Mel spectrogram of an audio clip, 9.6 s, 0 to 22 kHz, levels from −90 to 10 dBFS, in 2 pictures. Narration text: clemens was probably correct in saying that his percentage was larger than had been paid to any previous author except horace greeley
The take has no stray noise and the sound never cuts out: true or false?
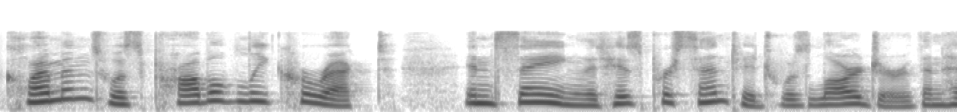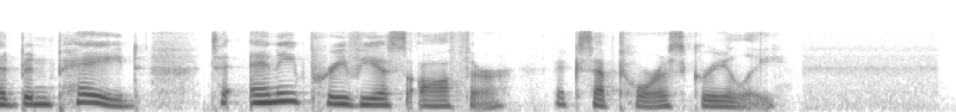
true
